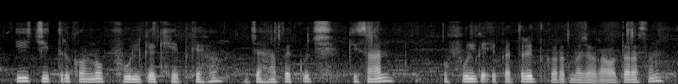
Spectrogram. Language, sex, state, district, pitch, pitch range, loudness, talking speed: Bhojpuri, male, Bihar, Gopalganj, 130 Hz, 115-140 Hz, -23 LUFS, 175 wpm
